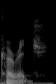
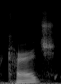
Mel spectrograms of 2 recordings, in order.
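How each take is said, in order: First: The word is said with two clear vowel sounds. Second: The word is said with one vowel sound. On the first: The speaker calls it right. "instead of courage" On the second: The speaker calls it wrong. "it almost sounds like I'm only just hearing one vowel"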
